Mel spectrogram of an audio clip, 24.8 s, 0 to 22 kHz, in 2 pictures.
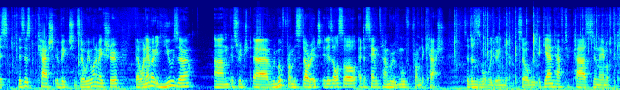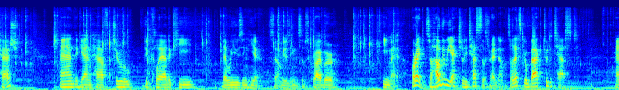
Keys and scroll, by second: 0.6 shift+e, 1.6 Return, 9.1-11.0 typing, 10.6 alt+5, 12.7 Right, 13.6 space, 14.4 BackSpace, 15.4 Return, 16.4 shift+2, 18.6 Return, 18.8 Return, 20.4 Escape, 22.9 super+1.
